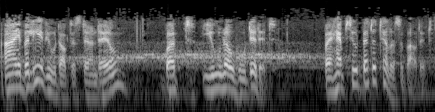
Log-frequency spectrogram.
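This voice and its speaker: Through heavy noise on a muffled old radio recording comes a British detective, fairly high-voiced and very animated. He is commanding and coolly deductive, with crisp, theatrical authority. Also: fairly quick. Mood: measured, grave. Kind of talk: 1940s radio drama acting.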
